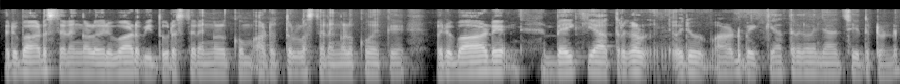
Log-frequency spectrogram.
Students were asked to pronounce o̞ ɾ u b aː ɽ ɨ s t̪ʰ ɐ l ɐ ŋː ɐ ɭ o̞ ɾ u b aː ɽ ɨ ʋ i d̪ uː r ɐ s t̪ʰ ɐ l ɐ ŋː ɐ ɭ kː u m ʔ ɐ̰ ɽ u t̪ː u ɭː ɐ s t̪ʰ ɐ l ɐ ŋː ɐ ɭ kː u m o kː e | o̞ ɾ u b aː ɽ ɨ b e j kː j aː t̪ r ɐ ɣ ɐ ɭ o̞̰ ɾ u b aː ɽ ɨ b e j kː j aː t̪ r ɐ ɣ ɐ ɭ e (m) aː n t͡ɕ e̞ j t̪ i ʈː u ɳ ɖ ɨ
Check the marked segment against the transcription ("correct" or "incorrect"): incorrect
